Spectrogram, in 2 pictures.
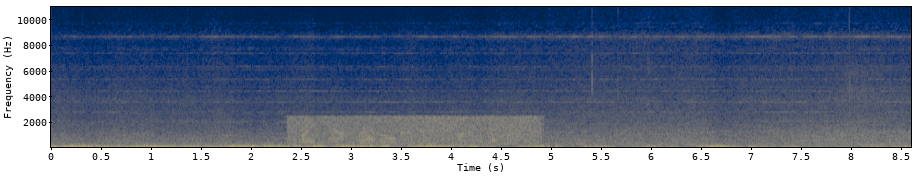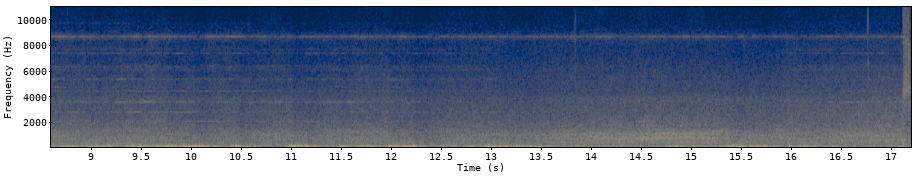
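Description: Alaska Airlines Boeing 737-900 jet at Raleigh-Durham airport, a rumbling engine drone with a strong low end that swells and eases unevenly throughout, with a brief steady tone standing out early on and no speech.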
